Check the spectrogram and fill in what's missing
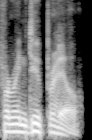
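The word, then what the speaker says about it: perindopril: This is the consumer medicine information for Purindo 2, Purindo 4, Purindo 8, Purindopril, pronounced Purindupril.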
